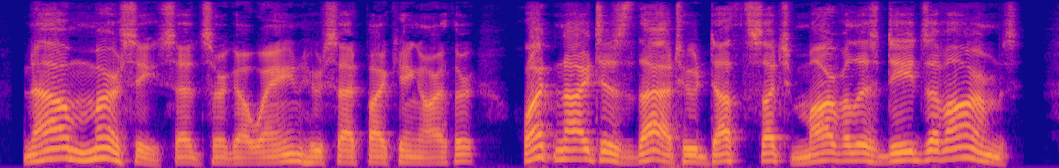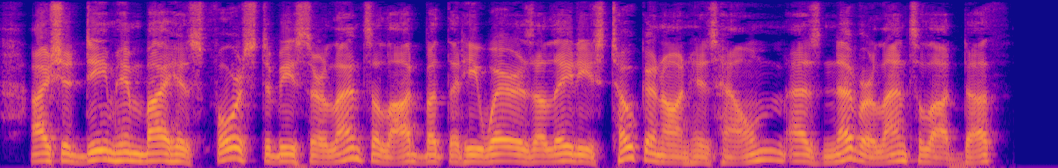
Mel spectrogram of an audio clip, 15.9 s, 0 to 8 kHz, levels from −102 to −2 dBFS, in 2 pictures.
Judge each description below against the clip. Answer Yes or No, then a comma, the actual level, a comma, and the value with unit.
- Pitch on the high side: No, low, 120 Hz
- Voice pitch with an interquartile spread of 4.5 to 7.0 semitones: Yes, average, 5.1 semitones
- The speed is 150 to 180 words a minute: Yes, average, 175 wpm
